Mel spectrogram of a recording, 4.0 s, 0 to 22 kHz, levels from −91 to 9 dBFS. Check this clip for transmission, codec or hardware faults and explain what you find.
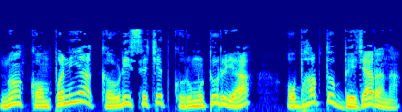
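One codec fault runs through the whole speech clip. The sound is watery and swirly, with smeared consonant attacks and nothing above 8.4 kHz. That is most likely MP3 compression, starved of bits at a rate that fits about 32 kbps, so the encoder cuts the treble and lets weak frequency lines flicker on and off between frames.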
